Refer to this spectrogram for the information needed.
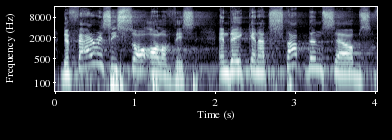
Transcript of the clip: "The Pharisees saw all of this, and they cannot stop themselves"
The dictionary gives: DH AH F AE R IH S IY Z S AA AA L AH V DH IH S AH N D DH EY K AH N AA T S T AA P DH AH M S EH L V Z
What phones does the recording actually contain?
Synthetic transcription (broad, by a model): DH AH F AE R IH S IY Z S AA AA L AH V DH IH S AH N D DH EY K AH N AA T S T AA P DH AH M S EH L V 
